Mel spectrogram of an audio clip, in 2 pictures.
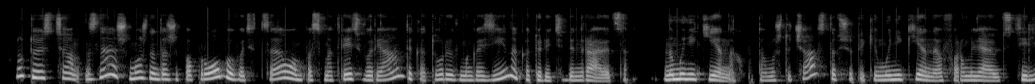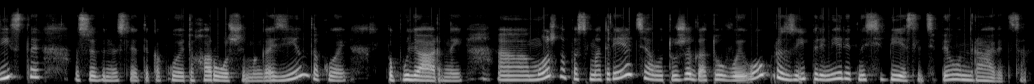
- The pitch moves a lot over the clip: No, average, 4.7 semitones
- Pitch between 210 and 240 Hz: Yes, high, 215 Hz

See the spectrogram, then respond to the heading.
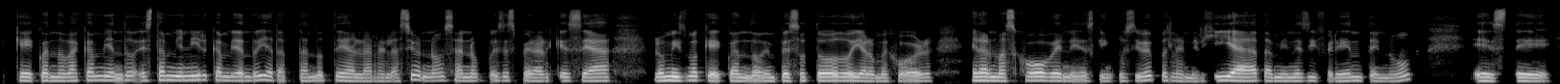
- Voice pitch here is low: No, medium, 170 Hz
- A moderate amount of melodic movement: No, narrow, 2.3 semitones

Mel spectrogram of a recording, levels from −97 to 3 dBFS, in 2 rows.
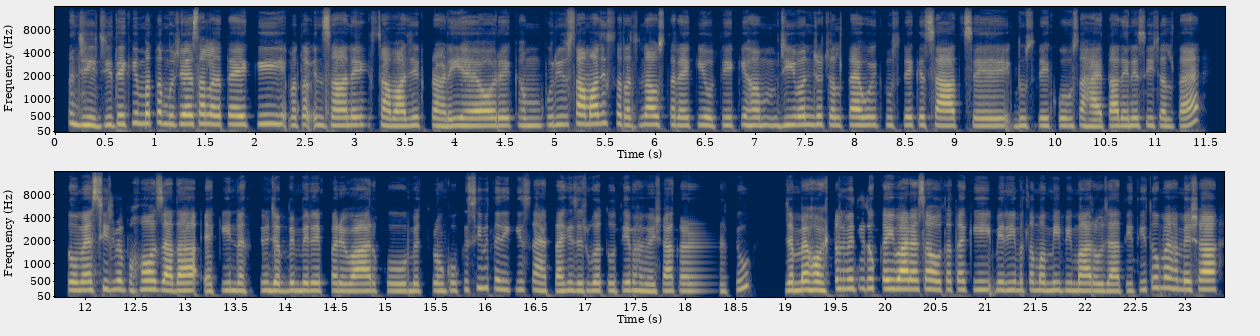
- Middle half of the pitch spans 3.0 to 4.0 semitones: No, narrow, 2.4 semitones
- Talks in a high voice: Yes, high, 230 Hz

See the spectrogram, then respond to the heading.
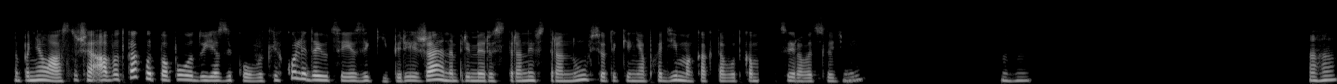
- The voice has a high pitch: No, medium, 175 Hz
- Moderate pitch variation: Yes, average, 3.5 semitones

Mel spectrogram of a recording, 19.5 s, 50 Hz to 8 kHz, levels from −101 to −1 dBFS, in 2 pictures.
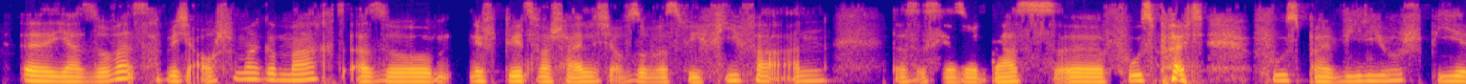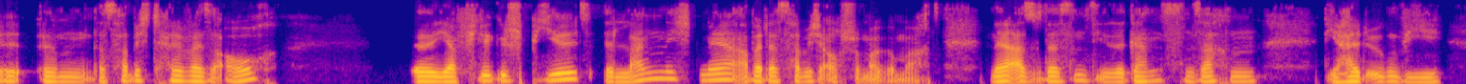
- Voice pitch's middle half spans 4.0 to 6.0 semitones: No, average, 2.9 semitones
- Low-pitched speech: Yes, low, 125 Hz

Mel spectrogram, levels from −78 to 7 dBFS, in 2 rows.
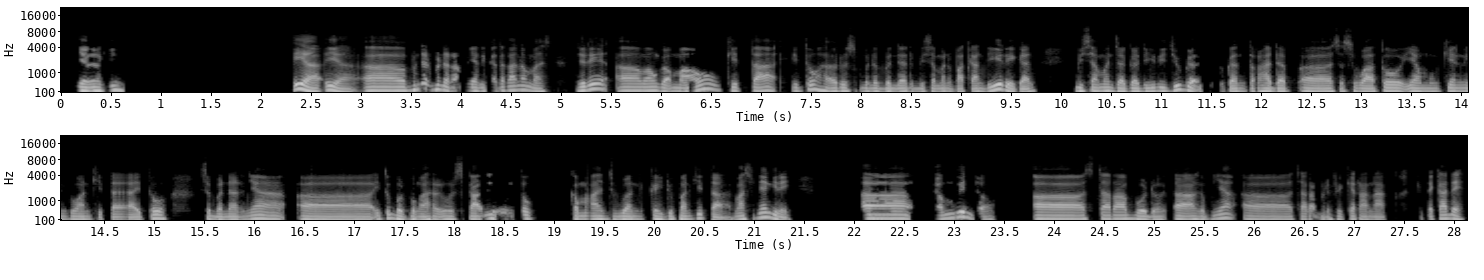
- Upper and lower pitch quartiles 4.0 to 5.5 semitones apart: No, average, 3.6 semitones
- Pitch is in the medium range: No, low, 115 Hz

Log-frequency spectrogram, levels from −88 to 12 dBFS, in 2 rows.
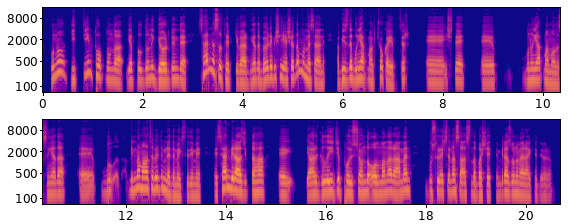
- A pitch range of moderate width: Yes, average, 3.3 semitones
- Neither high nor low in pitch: Yes, medium, 145 Hz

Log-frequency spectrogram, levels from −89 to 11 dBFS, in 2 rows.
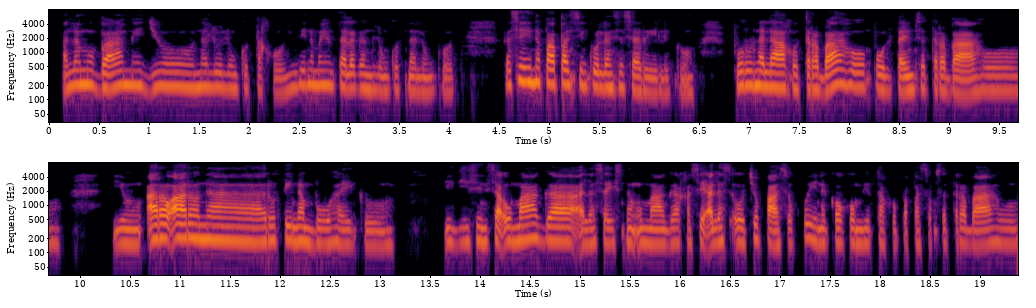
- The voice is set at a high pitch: No, medium, 170 Hz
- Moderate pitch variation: Yes, average, 3.3 semitones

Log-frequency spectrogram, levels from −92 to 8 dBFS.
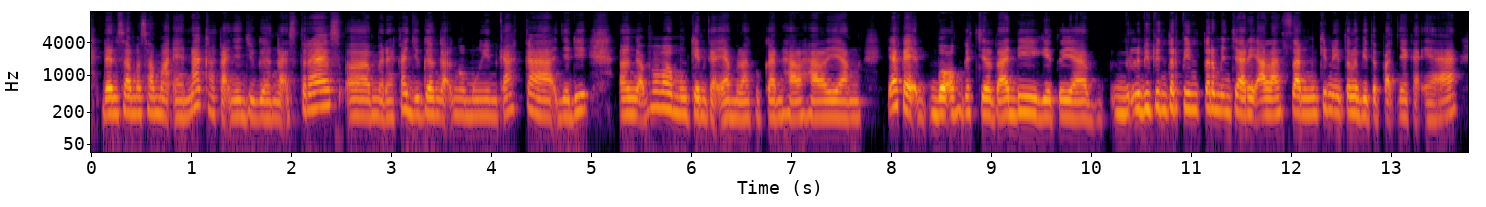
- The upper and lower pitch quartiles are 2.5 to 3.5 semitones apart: Yes, average, 3.2 semitones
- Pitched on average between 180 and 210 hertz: Yes, medium, 185 Hz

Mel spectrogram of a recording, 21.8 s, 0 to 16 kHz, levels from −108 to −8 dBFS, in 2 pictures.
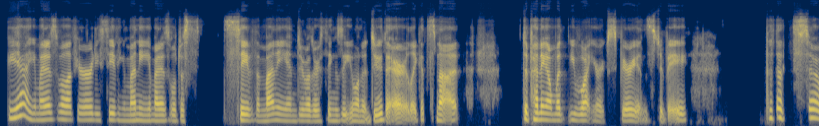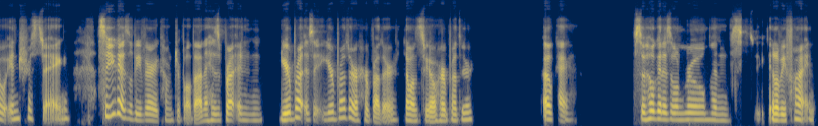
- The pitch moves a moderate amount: Yes, average, 3.1 semitones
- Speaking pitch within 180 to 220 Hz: Yes, medium, 185 Hz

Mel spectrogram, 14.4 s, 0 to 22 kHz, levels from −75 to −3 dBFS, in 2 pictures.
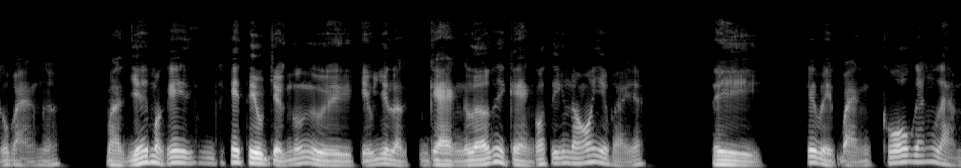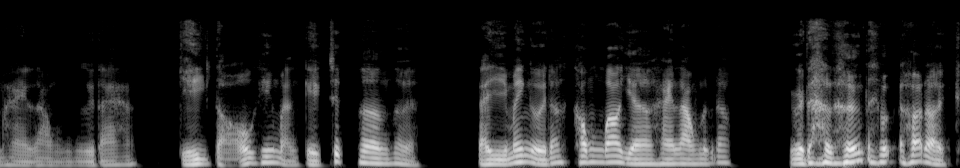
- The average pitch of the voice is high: No, low, 110 Hz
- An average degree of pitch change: No, wide, 7.3 semitones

